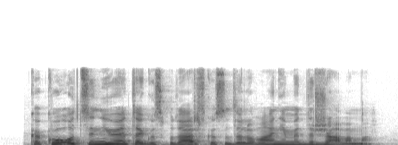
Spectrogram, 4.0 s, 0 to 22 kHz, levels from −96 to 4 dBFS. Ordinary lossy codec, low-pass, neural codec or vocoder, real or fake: none; none; none; real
